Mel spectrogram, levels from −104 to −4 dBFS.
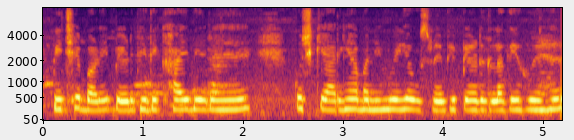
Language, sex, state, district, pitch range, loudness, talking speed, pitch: Hindi, female, Bihar, Vaishali, 215-225 Hz, -11 LUFS, 220 wpm, 220 Hz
